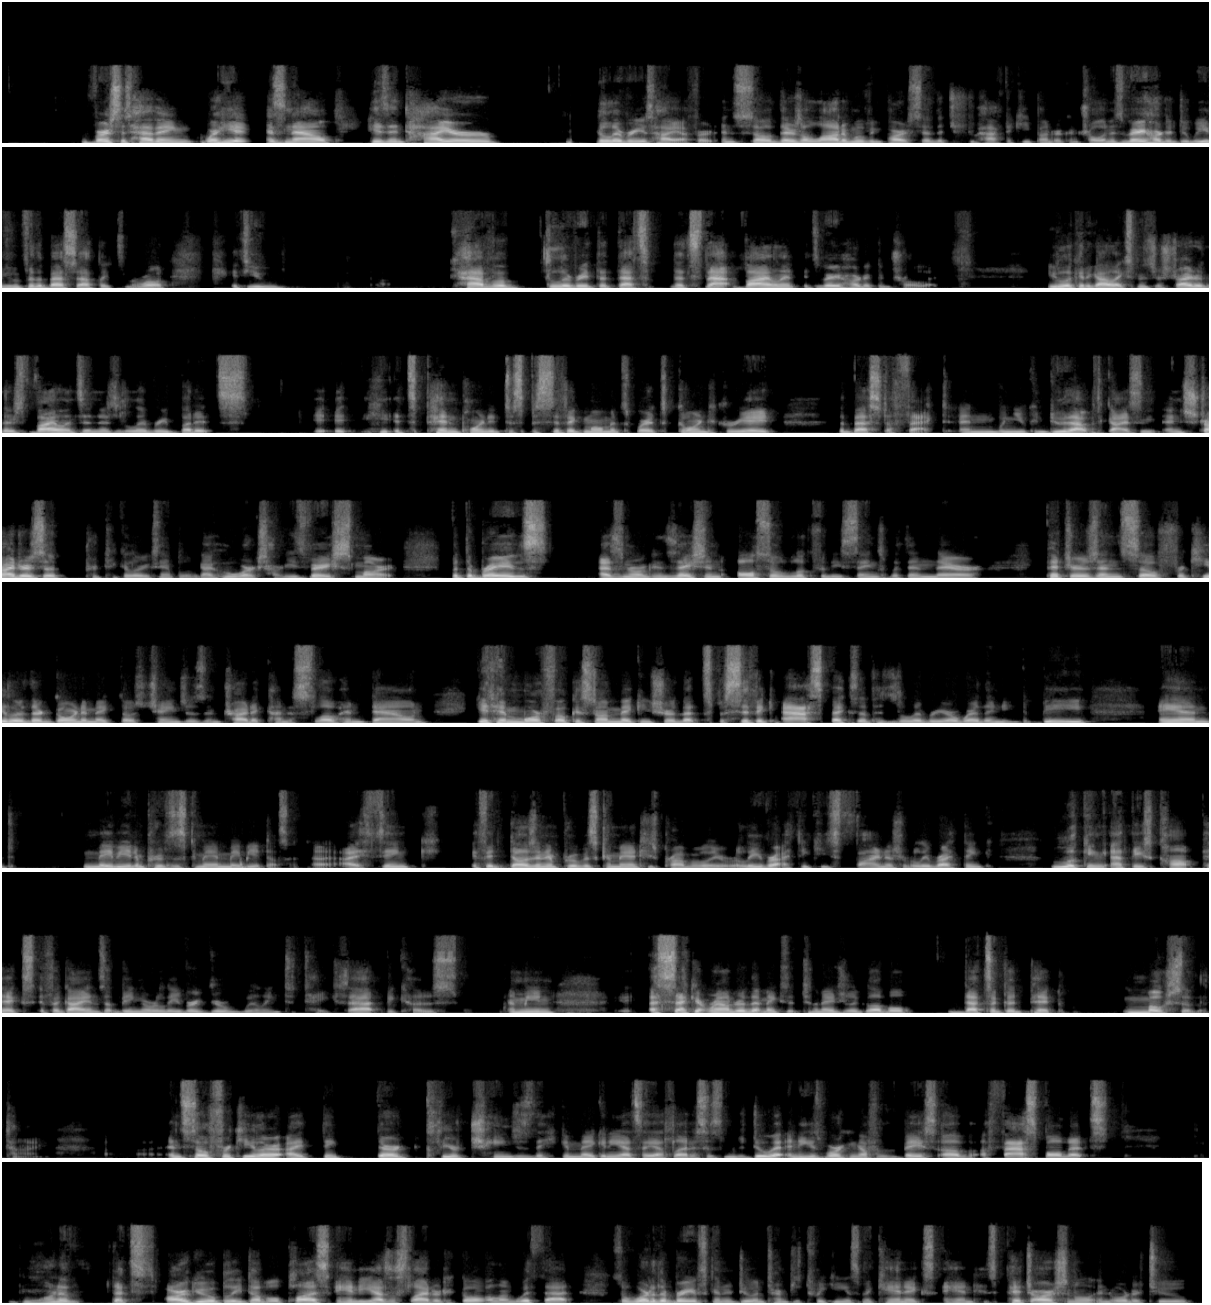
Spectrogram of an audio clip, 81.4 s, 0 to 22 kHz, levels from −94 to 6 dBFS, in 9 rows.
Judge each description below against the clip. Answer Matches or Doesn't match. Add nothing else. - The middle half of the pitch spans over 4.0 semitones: Doesn't match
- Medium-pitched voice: Doesn't match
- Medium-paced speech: Doesn't match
